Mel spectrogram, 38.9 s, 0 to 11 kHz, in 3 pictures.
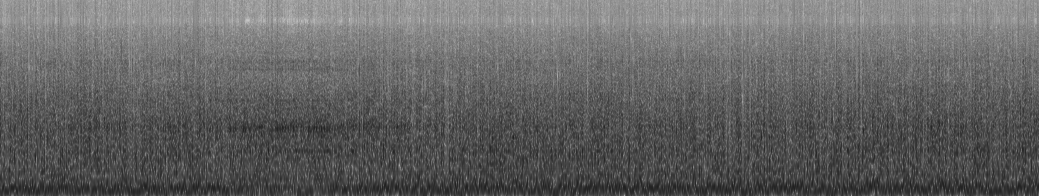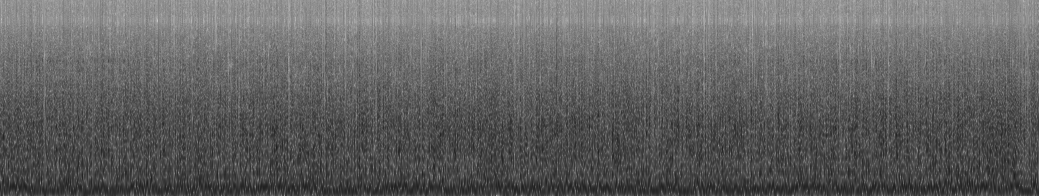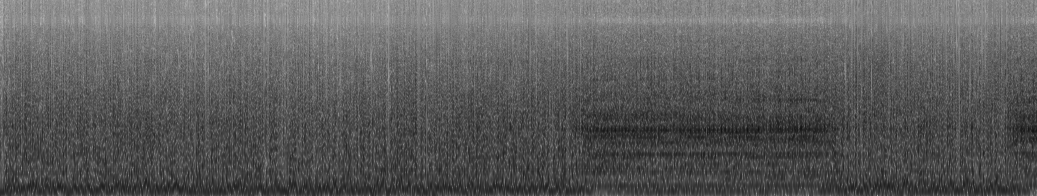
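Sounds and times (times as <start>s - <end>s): motorcycle engine: 0.0s - 21.3s, 30.6s - 38.9s
wind buffeting on microphone: 0.0s - 38.9s.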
